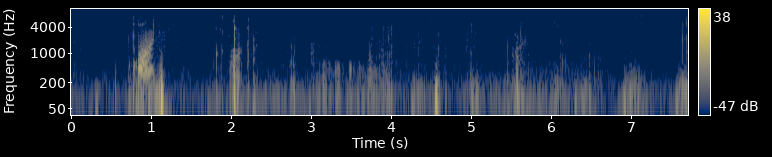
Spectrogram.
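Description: Low gurgling rumbles with a louder squeaky growl near the start, then scattered small bubbling sounds; hunger stomach growling.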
